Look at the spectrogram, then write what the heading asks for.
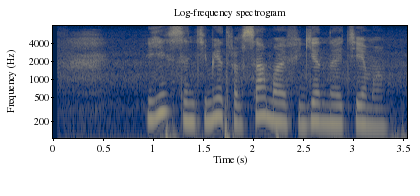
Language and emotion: Russian, neutral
